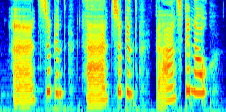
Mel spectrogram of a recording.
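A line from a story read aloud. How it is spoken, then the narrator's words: Smooth croak. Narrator (German): krächzte Sweetie glatt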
